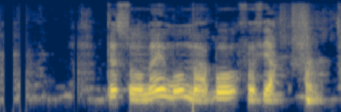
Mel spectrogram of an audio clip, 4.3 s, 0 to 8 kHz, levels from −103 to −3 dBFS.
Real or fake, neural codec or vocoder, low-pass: real; none; 7.2 kHz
